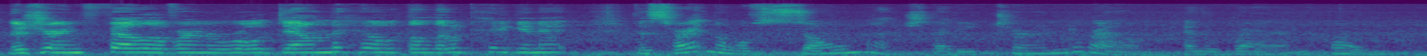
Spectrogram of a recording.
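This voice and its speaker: A woman's voice: sits high, moderate pace, heavy background noise. A woman in her twenties reading a children's picture book aloud as a storyteller. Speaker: story reader. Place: small bare indoor room.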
